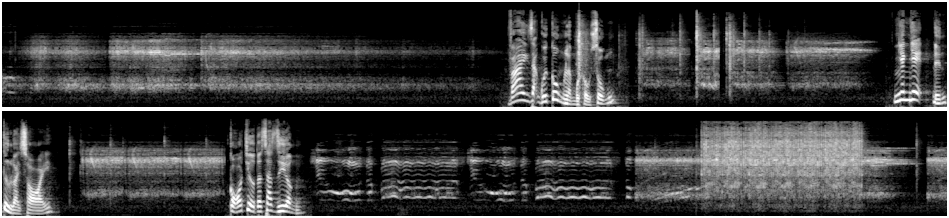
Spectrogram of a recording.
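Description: A toy blaster plays loud electronic music and sound effects through a small speaker.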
